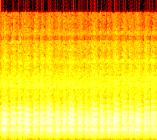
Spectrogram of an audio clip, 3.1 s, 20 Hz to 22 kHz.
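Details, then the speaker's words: 1983 Yamaha XZ550RK Vision cranked by jumping the solenoid: a steady chug about two pulses a second that never catches. Possibly no spark, compression felt; a dirty switch and weak battery are suspected. "no spark but I may have a no spark so I have a I got to clean my switch up there let's try this again this is turned over I'm trying to get my finger in it see if I get feels like it has some compression turns over I need a stronger battery"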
